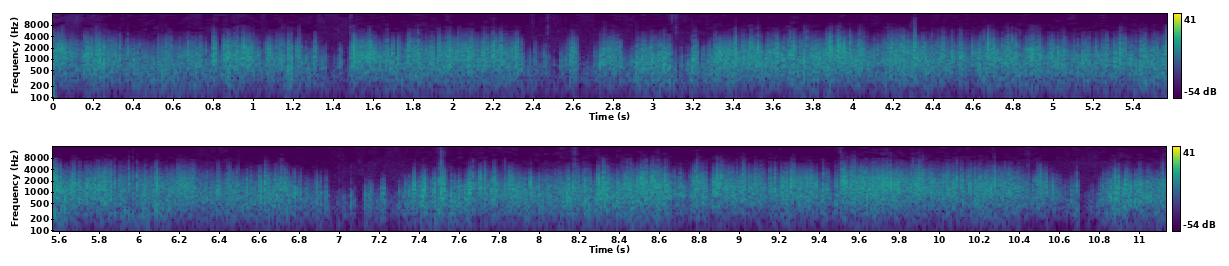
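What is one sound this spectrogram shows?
Wind gusts loudly past the microphone.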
